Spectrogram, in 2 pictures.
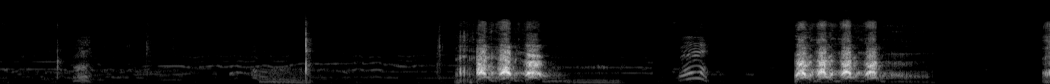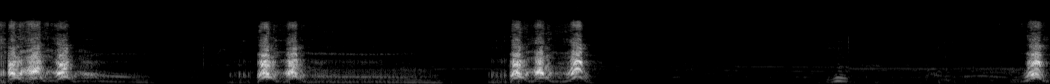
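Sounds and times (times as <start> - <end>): dog barking: 4.6 - 5.7, 7.9 - 9.1, 10.4 - 11.5, 13.0 - 13.8, 15.6 - 16.5, 20.7 - 21.0.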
